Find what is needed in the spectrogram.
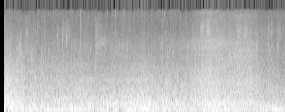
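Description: A steady, deep rumble with a rushing, wind-like noise over it, the dark atmospheric sound effect of a drama scene.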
